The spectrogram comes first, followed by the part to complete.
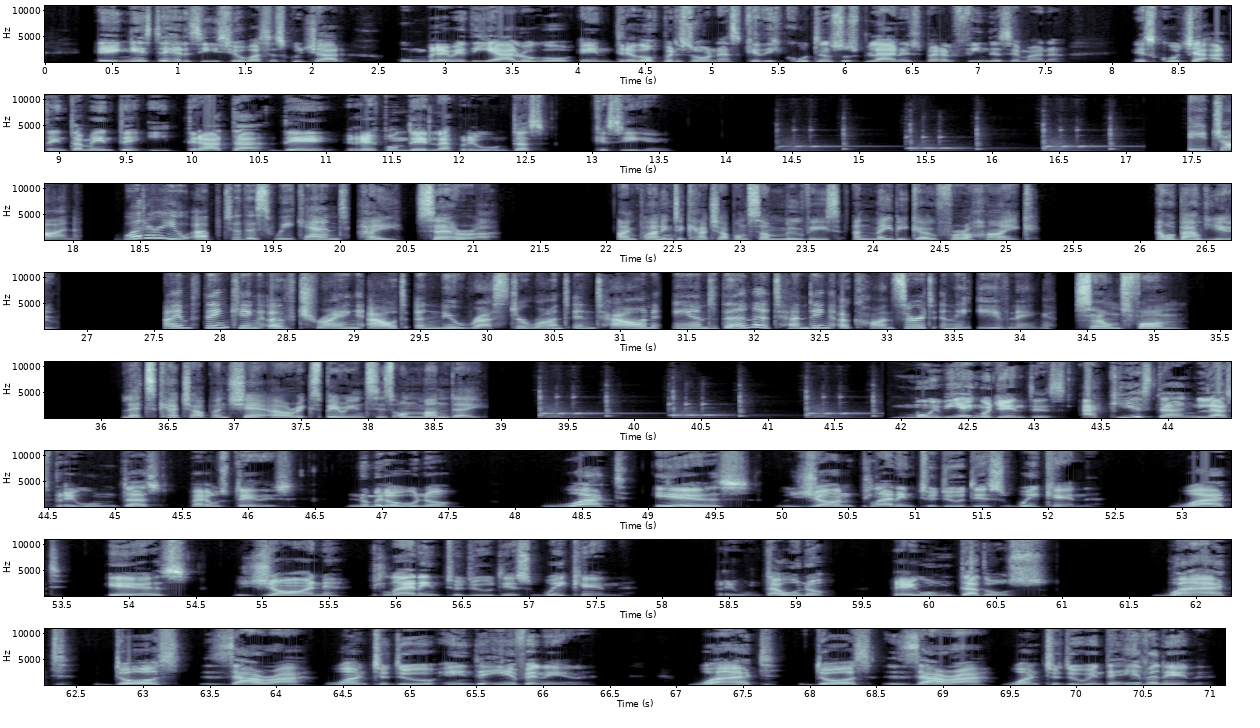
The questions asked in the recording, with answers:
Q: What is John planning to do this weekend?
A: John wants to catch up on movies and go for a hike

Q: What does Zara want to do in the evening?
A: Sarah wants to try out a new restaurant and attend a concert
